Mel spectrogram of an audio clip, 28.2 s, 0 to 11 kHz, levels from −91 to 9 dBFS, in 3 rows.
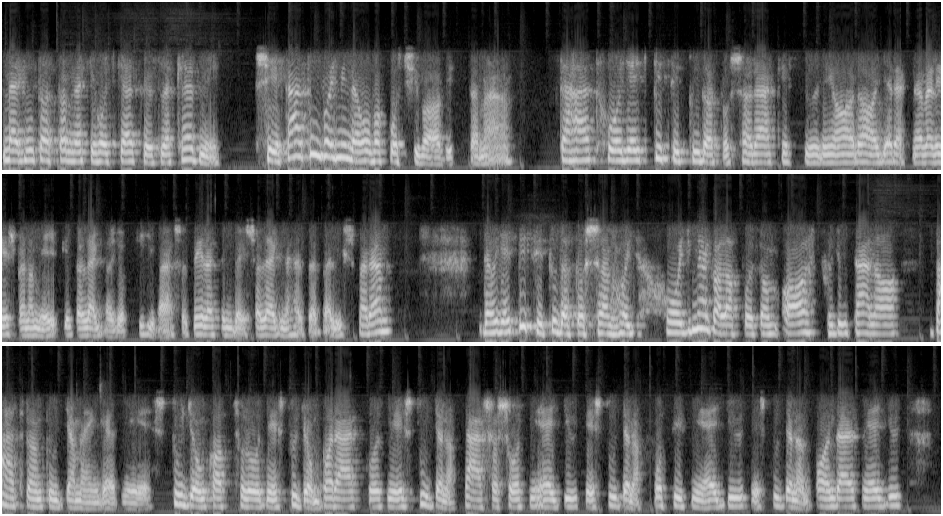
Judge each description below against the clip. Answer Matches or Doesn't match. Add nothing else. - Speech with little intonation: Doesn't match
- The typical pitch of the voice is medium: Matches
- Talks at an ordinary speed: Matches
